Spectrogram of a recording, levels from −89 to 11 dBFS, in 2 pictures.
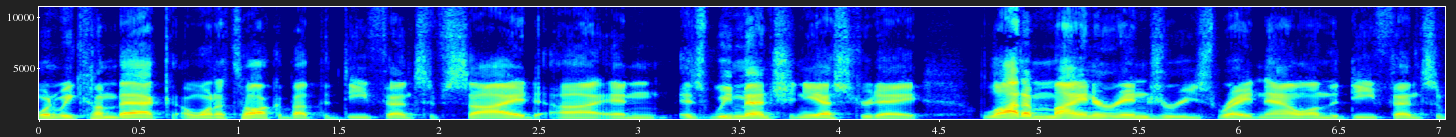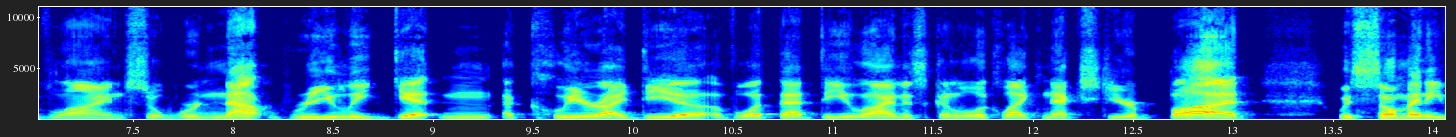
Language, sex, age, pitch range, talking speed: English, male, 30-49, 110-180 Hz, 225 wpm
